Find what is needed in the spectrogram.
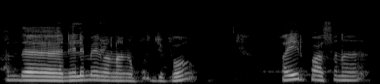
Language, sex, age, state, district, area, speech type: Tamil, male, 18-30, Tamil Nadu, Tiruvarur, rural, spontaneous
